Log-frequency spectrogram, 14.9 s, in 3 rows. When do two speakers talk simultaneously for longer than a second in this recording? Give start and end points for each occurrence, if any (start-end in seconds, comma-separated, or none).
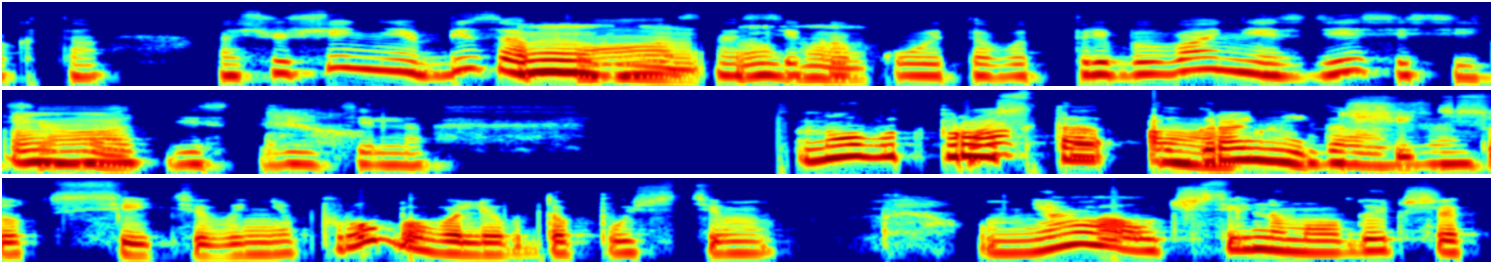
1.7-2.9, 8.1-9.9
